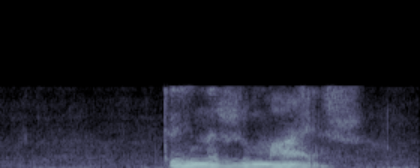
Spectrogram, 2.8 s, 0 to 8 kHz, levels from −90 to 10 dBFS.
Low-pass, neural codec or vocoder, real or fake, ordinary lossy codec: 7.2 kHz; codec, 24 kHz, 3 kbps, HILCodec; fake; AAC, 16 kbps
